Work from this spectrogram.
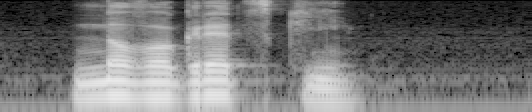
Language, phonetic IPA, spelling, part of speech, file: Polish, [ˌnɔvɔˈɡrɛt͡sʲci], nowogrecki, adjective / noun, Pl-nowogrecki.ogg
